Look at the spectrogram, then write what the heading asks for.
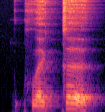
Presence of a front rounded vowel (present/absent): present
